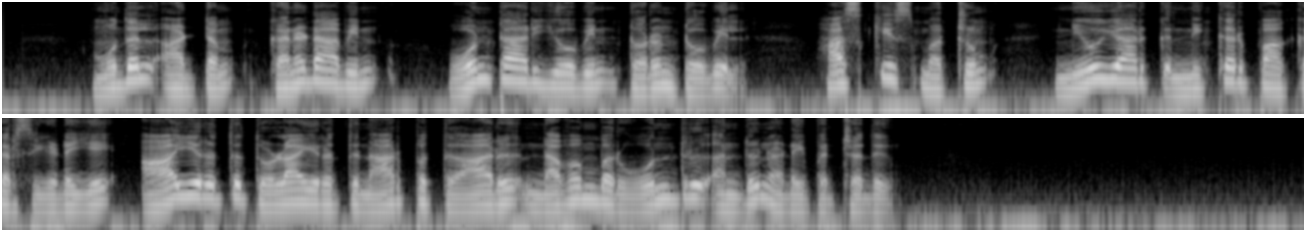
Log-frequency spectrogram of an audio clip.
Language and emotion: Tamil, neutral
